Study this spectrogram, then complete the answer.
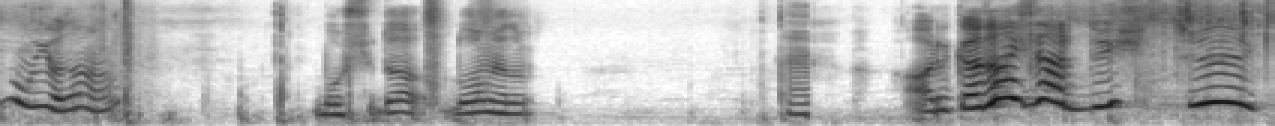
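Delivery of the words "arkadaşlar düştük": loud, high, drawn-out cry of dismay; dismayed yell. Real, not acted. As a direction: yell it slowly as you fall. Falling in the game.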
